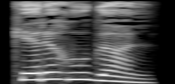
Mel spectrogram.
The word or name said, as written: ಕೆರಹುಗಾಲ್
